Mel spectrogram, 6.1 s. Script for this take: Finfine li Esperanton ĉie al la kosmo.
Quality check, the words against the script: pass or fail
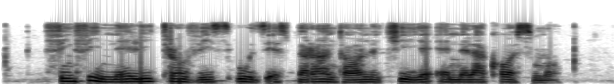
fail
